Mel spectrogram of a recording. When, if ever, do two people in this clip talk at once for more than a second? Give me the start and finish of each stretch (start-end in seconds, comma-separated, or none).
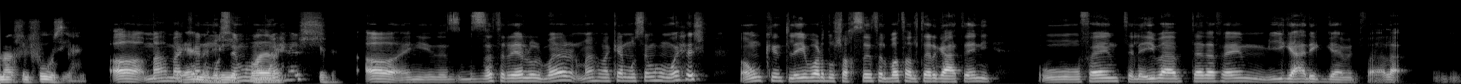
1.8-3.4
